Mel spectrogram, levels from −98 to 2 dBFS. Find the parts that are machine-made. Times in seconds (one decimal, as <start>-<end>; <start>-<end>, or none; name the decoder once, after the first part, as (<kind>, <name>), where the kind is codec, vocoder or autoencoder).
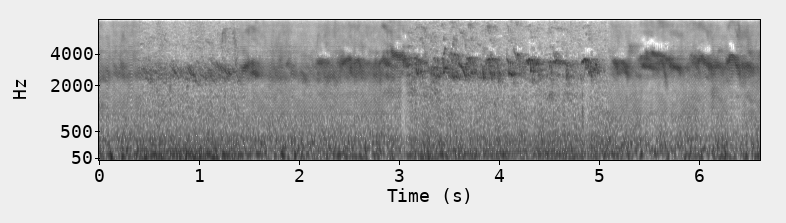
0.0-0.4 (vocoder, Vocos); 1.4-3.1; 5.1-6.6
